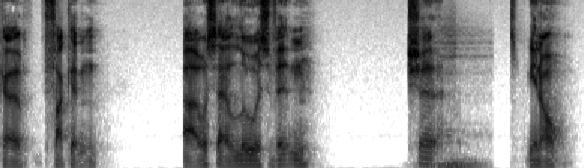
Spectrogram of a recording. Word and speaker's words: Vuitton: I know it's pronounced Vuitton.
